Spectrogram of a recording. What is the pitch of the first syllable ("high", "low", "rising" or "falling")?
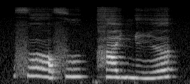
falling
